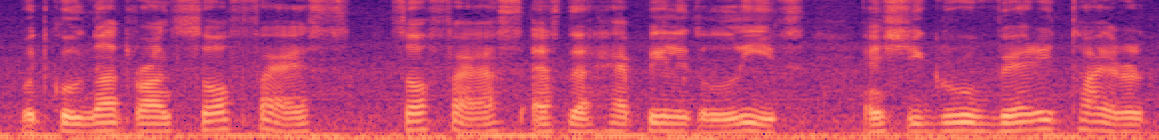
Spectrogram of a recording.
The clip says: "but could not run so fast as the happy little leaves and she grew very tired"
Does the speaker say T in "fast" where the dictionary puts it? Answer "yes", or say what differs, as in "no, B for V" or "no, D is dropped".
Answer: yes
